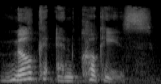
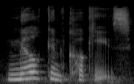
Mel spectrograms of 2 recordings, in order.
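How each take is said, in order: First: The voice sounds angry and harsh. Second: The voice sounds loving and warm. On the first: "Say it angrily"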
